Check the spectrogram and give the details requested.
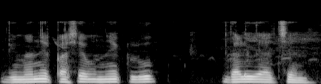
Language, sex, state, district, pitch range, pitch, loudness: Bengali, male, Assam, Hailakandi, 115-125 Hz, 115 Hz, -14 LUFS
